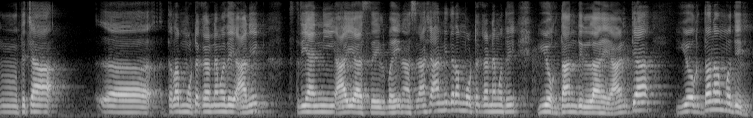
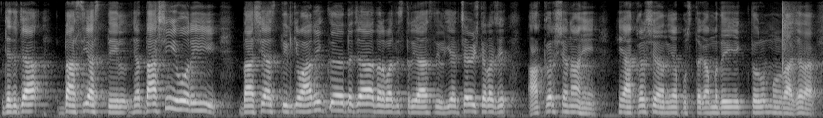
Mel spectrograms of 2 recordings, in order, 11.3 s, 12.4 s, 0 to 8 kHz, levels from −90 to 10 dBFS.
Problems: constant background noise, background conversations at intervals, echo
